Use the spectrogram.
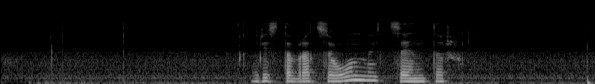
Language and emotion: Russian, neutral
